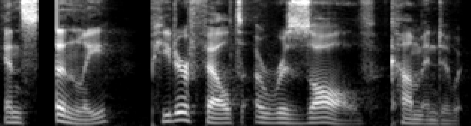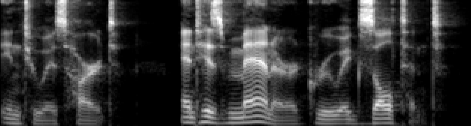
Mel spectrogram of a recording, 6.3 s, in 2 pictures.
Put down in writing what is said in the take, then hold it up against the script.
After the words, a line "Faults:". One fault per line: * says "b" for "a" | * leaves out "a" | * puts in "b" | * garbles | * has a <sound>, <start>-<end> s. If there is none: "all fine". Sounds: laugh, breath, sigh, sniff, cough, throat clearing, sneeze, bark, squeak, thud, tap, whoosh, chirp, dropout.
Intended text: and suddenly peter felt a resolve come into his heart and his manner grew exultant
and suddenly peter felt a resolve come into into his heart and his manner grew exultant
Faults:
* has a dropout, 0.2-0.4 s
* puts in "into"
